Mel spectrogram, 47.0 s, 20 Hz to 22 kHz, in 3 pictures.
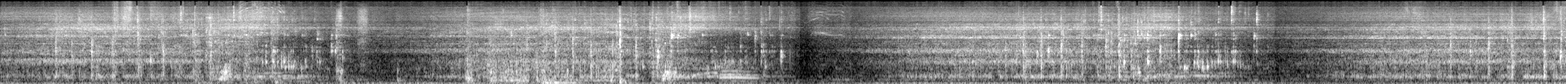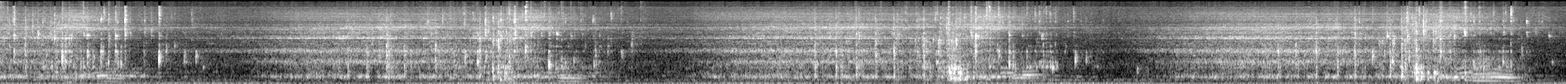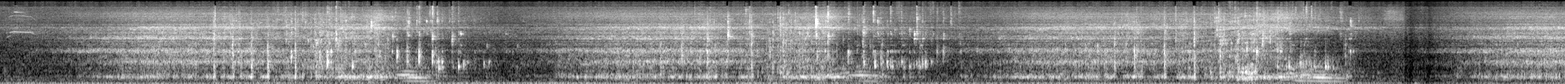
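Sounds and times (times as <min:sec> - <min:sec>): coffee maker gurgling and hissing: 0:00.0 - 0:46.9.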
